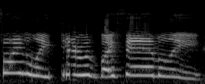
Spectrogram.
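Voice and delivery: high-pitched mock delight; happy dad. Imitating dad finally at dinner with his family, high delighted gushing. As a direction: gush like a dad glad at last. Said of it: "He's so happy".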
